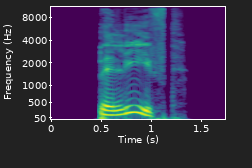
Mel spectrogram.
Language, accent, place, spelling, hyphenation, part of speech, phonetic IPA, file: German, Germany, Berlin, belieft, be‧lieft, verb, [bəˈliːft], De-belieft.ogg
- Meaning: second-person plural preterite of belaufen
